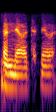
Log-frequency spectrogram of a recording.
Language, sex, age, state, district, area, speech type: Marathi, male, 30-45, Maharashtra, Yavatmal, urban, conversation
